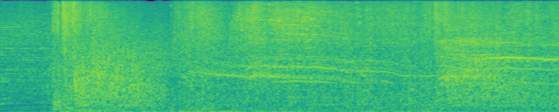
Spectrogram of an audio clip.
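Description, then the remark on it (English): A sudden, loud explosion blows up a room after a brief quiet moment, then a heavy, sustained roar and rumble of debris carries on for several seconds without letting up. “Grant gets out just as it blows up the room.”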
